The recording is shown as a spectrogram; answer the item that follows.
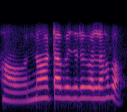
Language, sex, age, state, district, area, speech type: Odia, female, 18-30, Odisha, Subarnapur, urban, conversation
